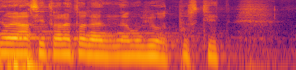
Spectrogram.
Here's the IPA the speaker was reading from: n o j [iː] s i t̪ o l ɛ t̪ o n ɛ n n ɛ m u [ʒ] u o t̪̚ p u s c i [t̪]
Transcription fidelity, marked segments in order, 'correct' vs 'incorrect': incorrect: aː, correct, correct

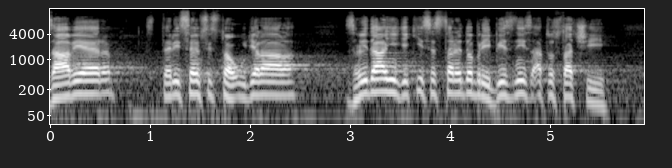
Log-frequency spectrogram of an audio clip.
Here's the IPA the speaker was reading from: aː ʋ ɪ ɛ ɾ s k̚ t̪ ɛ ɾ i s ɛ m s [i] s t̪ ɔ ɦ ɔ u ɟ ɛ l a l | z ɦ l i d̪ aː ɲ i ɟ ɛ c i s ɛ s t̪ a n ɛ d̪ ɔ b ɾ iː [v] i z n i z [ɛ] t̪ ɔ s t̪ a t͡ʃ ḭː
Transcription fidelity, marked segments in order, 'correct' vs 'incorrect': correct, incorrect: b, incorrect: a

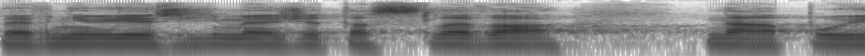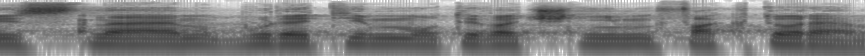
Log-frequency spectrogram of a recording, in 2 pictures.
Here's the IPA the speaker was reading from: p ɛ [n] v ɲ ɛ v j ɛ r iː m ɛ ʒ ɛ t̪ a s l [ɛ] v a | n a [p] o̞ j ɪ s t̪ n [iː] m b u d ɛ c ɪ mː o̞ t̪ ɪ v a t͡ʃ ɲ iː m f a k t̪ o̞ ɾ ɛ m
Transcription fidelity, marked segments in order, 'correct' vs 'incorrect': incorrect: none, correct, correct, incorrect: ɛː

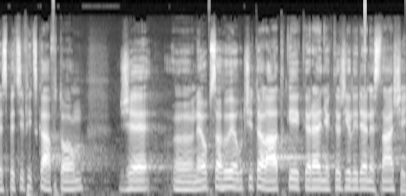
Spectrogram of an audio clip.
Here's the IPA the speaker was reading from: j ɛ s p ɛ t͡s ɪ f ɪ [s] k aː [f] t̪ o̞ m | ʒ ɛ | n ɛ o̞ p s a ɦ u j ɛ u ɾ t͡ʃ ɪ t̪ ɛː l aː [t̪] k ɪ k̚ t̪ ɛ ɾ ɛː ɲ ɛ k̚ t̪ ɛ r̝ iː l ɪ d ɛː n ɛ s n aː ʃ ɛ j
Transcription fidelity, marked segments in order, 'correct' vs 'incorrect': incorrect: t͡s, correct, correct

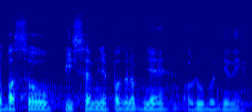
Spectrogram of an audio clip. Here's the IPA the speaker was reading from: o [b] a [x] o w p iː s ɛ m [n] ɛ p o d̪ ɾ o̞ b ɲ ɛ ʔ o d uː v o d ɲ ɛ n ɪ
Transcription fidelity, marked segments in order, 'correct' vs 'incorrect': correct, incorrect: s, incorrect: ɲ

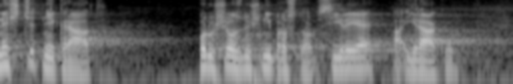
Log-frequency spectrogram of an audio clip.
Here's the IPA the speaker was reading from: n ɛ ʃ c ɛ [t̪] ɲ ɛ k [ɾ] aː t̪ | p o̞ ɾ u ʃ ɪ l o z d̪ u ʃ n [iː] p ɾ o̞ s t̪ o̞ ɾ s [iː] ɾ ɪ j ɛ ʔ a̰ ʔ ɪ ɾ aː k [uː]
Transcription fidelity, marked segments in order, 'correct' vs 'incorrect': correct, correct, correct, correct, incorrect: u

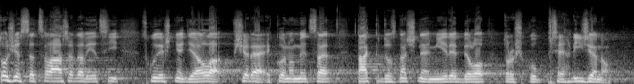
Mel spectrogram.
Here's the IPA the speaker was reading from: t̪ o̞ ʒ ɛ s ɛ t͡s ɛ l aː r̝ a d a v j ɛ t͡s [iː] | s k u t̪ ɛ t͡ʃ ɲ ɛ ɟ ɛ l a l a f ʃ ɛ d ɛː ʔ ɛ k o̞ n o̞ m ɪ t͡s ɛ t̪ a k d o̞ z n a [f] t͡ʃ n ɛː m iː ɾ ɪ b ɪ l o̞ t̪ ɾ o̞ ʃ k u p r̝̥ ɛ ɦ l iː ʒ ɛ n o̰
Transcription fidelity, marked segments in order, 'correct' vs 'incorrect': correct, incorrect: none

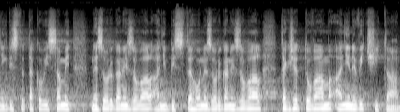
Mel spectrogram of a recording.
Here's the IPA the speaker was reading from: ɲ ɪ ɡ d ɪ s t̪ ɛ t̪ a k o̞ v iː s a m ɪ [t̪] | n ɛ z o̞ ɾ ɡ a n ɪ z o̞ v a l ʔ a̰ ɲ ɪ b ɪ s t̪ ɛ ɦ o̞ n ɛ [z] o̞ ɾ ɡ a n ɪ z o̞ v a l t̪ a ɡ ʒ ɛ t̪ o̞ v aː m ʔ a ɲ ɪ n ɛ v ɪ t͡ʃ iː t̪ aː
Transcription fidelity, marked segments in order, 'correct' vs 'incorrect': correct, correct

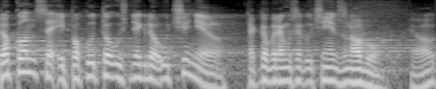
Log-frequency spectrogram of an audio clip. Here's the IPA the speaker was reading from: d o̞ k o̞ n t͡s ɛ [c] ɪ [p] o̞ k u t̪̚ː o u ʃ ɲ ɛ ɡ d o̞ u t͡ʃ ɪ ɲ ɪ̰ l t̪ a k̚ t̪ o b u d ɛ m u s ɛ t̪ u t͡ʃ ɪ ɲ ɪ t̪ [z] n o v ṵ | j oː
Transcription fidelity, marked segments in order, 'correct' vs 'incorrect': incorrect: ʔ, correct, correct

